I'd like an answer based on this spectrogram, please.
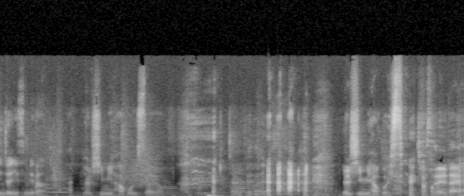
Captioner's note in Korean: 웃음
